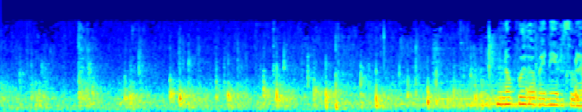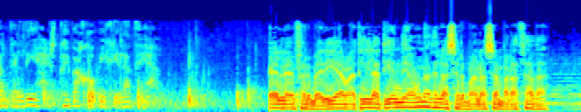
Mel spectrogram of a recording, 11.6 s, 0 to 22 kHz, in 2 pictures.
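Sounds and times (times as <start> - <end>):
hurried footsteps on a hard stone floor in a convent cloister: 0.0 - 9.0
speech: 5.0 - 7.6, 8.5 - 11.4.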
